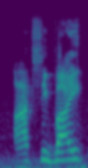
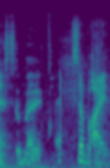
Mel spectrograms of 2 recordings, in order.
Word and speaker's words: Axibite: And it looks like the top 3 for, how do you pronounce their name again? Mom? Oxybite? Or, Axibite, yeah. Axibite, there we go, Axibite.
